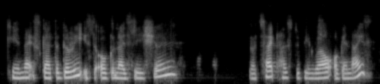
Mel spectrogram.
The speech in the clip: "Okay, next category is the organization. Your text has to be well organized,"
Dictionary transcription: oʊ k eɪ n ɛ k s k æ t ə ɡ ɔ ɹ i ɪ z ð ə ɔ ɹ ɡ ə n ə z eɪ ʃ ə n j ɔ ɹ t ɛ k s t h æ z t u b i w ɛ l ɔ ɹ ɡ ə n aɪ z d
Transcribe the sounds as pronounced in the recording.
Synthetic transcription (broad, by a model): oʊ k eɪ n ɛ k s k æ t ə ɡ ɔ ɹ i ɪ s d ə ɔ ɡ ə n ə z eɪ ʃ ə n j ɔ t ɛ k h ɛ s t u b i w ɛ l ɔ ɡ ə n aɪ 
